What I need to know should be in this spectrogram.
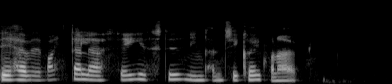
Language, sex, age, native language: Icelandic, female, 18-19, Icelandic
